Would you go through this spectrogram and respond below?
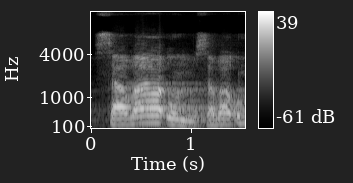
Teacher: سواء میں جو مد ہے مد متصل ہے، مد متصل کو 3 سے 4 الف کے برابر کھینچ کر پڑھتے ہیں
